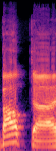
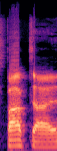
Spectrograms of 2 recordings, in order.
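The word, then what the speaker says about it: 밟다: And that's not balpda, it's bapda, it's babji, okay? So that, again, like with makda before, this ul sound isn't pronounced in most cases.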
